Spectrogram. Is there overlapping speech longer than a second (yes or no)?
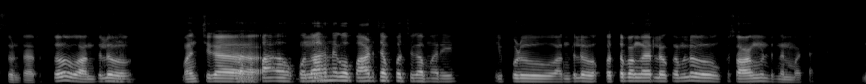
no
